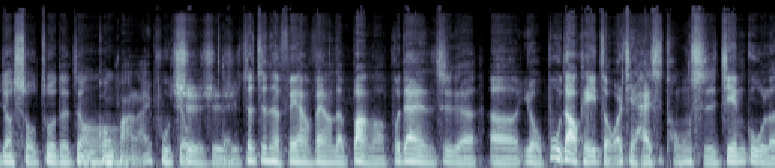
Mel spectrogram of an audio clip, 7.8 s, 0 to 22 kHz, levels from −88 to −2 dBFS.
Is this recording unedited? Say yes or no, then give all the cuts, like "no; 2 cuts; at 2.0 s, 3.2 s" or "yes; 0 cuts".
no; 1 cut; at 4.8 s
